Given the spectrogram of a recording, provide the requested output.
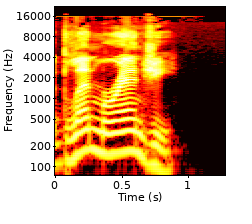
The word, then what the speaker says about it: Glenmorangie: uh, Glenmorangie.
